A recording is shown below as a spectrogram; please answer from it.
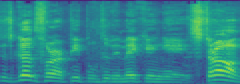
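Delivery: strong Russian-accented voice.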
